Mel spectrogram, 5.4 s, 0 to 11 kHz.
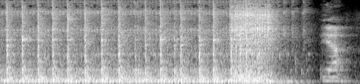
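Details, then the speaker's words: Suzuki TS185 two-stroke barn find, first start after sitting 25 years: thumps about four times a second with a sharp hissing puff each stroke, compression escaping through the compression release valve, later removed. "releasing pressure out of that damn compression release. That's what it sounds like."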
